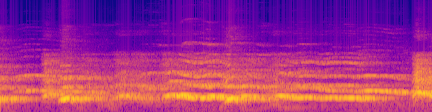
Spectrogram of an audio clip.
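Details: Husky, German Shepherd and Weimaraner join in a continuous chorus of long, slightly wavering howls, one voice climbing above the others, with a fresh burst near the end.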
